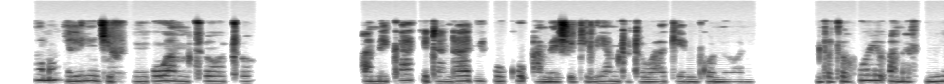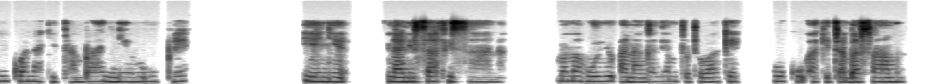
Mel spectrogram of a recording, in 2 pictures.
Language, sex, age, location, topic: Swahili, female, 25-35, Kisumu, health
